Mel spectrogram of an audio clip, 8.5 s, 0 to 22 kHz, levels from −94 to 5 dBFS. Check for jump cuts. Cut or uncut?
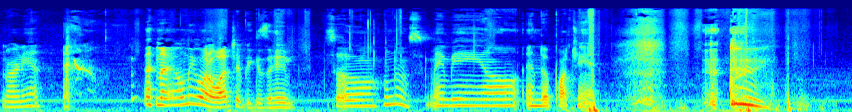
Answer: cut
